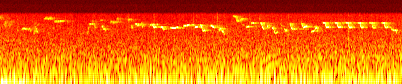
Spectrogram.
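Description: Faint songbird song: a quick jumble of varied short high notes, ending near the end in a run of about seven evenly repeated notes.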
